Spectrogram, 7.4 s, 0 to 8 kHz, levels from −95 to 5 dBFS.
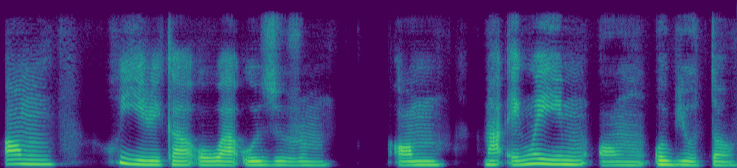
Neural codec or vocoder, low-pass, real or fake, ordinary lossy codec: codec, 24 kHz, 0.5 kbps, DualCodec; 7.2 kHz; fake; none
